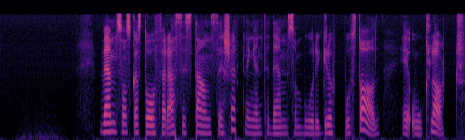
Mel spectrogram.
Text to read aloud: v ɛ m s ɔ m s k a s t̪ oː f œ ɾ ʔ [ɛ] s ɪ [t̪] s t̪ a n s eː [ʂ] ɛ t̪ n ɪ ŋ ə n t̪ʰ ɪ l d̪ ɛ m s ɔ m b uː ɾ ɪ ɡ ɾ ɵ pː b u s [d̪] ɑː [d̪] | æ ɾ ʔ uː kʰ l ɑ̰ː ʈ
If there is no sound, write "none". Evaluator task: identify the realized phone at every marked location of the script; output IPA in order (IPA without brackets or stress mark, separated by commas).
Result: a, none, ʂ, t̪, d̪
